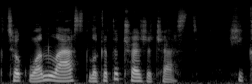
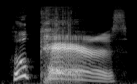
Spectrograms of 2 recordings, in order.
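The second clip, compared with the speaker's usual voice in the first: loud roar with a stretched word; pirate roar; 4 semitones higher, 10 dB louder than usual. A narrator's reading. Captain answering Annie's reproach with a roar. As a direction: roar it dismissively. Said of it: "roared Cap'n Bones".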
